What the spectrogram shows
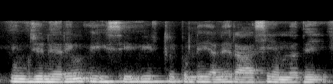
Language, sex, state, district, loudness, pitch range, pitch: Telugu, male, Telangana, Hyderabad, -15 LUFS, 115-125 Hz, 120 Hz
